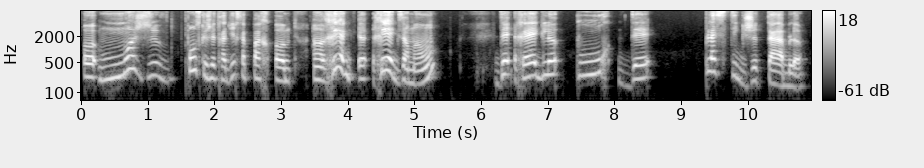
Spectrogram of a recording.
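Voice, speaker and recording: A woman's voice: a little high, lively intonation, takes it slowly, a little mellow. A woman teaching Dutch, talking learners through a news article in a chatty way, with many fillers and self-corrections.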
